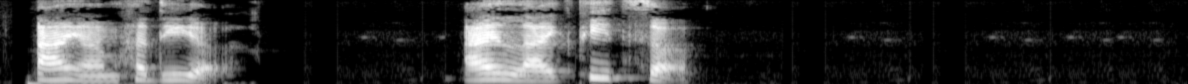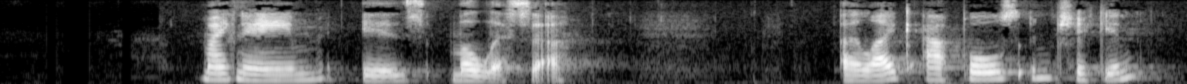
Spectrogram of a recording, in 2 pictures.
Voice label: anglais; likes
